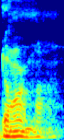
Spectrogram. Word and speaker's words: dharma: In Sanskrit, our life's purpose is called dharma. D H A R excuse me M A which phonetically and even in spelling pretty much rhymes with karma which is action positive negative or neutral.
